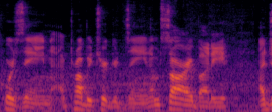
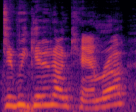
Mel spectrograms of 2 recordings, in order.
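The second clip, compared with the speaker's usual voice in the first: put-on higher-pitched, eager child's question; imitating his kid; 9 semitones higher, 4 dB louder than usual. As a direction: lightly put on an excited kid's voice. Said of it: "he was like".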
